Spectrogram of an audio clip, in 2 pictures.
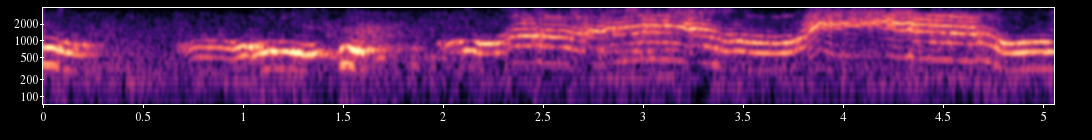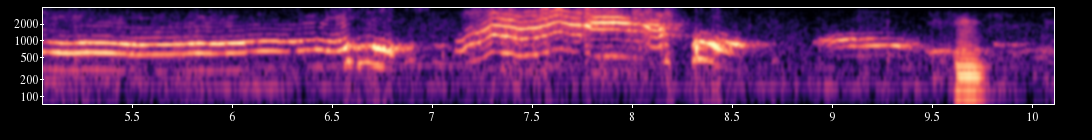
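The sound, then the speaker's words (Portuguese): A baby fusses for attention, mixing babbling sounds with long, wavering cries that rise and fall in pitch, continuing almost without pause for about ten seconds. “O bebê tá querendo atenção, né?”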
